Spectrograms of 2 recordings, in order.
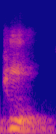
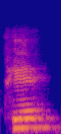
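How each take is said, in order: First: The vowel is a long 'ee' sound. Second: The vowel is a short 'ih' sound. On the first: This is the Spanish influenced English pronunciation. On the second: This is the general English pronunciation.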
